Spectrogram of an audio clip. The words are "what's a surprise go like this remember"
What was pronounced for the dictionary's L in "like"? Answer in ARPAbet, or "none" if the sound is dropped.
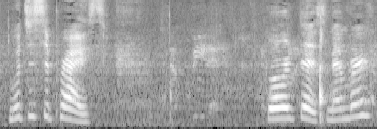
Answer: W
